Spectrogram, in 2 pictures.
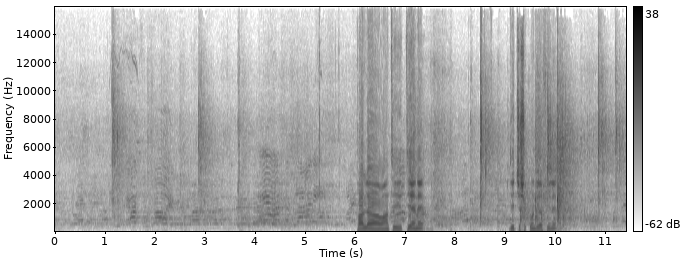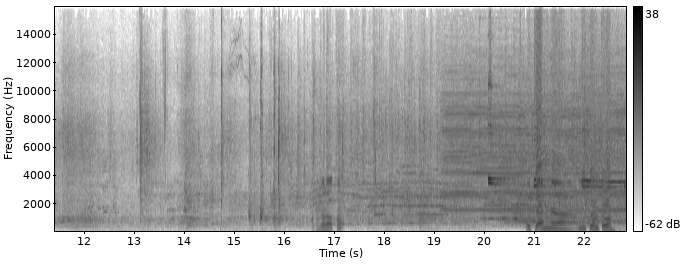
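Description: Hockey sticks strike a ball with sharp clacks.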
